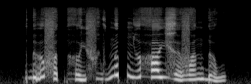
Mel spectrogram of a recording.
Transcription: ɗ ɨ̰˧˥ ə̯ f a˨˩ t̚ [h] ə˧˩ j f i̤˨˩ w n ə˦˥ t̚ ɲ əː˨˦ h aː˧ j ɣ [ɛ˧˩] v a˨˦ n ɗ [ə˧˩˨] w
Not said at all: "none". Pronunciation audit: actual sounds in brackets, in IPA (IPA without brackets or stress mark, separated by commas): h, ɛ˧˩, ə˧˩˨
